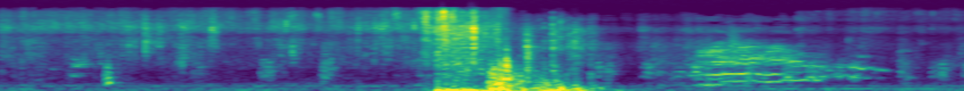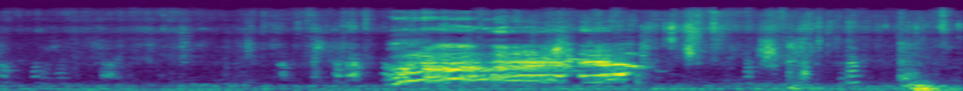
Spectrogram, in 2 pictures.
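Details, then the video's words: Backyard chickens give harsh, noisy, drawn-out calls of about a second each, one near the middle and one later. A sharp loud bang comes earlier, with a low rumble and faint clucks throughout. "Hens Clucking Roosters Crowing"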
